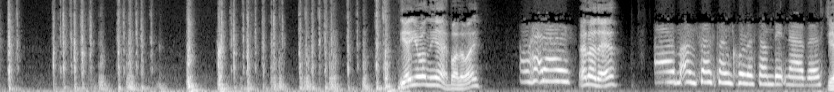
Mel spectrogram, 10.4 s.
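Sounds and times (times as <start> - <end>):
typing on a computer keyboard: 0.0 - 2.1, 2.7 - 4.9
speech: 5.0 - 7.8, 8.4 - 10.4.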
